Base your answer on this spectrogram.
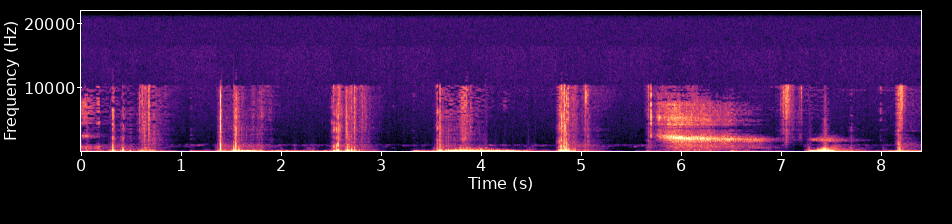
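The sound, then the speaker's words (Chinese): Slow breathing in and out, heard as several soft, airy breaths separated by quiet pauses, fairly faint and with no talking. “吸气，吐气，”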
